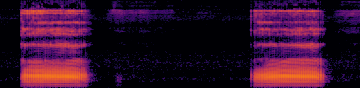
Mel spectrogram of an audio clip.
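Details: Four-month-old French Bulldog snoring while asleep: two loud, buzzing, rattling snores about three and a half seconds apart, each lasting about a second, in a quiet room.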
